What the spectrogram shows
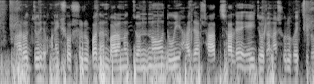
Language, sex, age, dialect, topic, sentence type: Bengali, male, 18-24, Northern/Varendri, agriculture, statement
